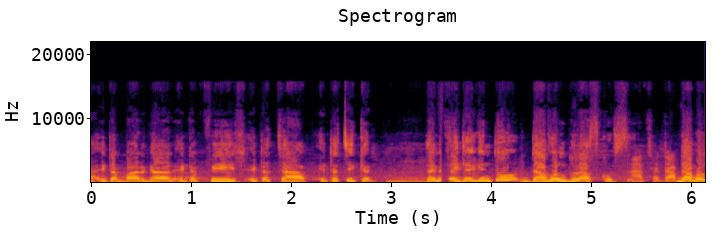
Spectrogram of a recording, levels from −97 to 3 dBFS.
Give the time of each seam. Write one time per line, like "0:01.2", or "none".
0:03.5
